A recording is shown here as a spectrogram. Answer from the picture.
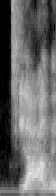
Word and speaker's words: Tiago: And I know like as far as like Tiago said, am I pronouncing that correctly? Yeah. Okay. As far as Tiago said, like, he's super into the visual aspects.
